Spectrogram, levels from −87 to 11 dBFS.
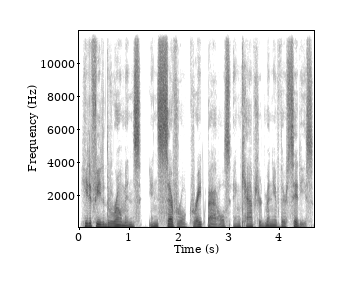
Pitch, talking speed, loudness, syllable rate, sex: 110 Hz, 180 wpm, -22 LUFS, 5.5 syllables/s, male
